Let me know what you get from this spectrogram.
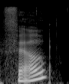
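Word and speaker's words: Verl: Ich habe es wohl in der vergangenen Podcast-Folge falsch ausgesprochen. Es heißt tatsächlich Ferl.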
